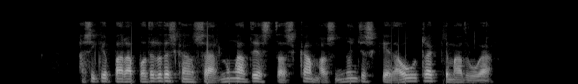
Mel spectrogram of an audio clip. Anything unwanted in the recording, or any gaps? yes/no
yes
